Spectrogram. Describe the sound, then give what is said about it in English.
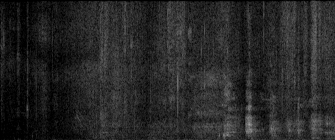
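A canine partner dog, Rain, pants in quick, steady breaths at Chapel Common on a Sunday afternoon, a continuous breathy rhythm that builds slightly louder toward the end, with no one speaking. “Right, so the canine partner dog, Rain, you can sit down as well, please.”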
